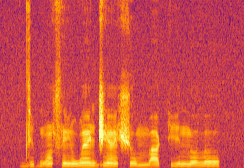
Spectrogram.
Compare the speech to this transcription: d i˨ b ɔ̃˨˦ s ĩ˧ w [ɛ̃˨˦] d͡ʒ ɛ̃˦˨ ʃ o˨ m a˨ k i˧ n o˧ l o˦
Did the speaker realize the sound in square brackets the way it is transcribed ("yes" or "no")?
no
